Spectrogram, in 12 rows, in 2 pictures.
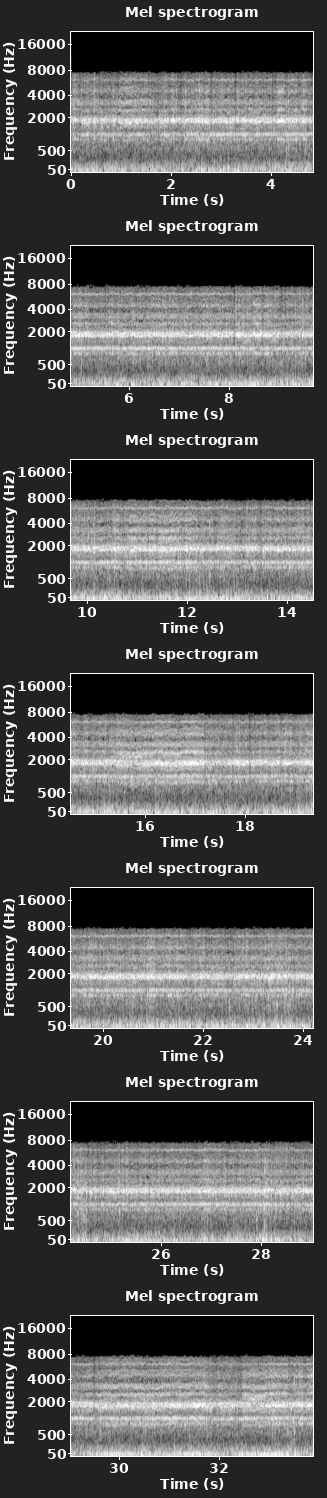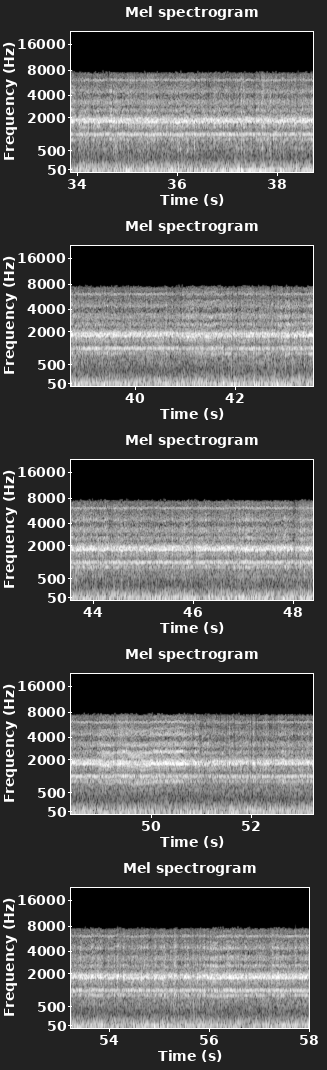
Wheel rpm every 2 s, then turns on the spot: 230, 230, 230, 230, 230, 230, 240, 230, 230, 230, 230, 230, 230, 230, 230, 220, 220, 230, 240, 230, 230, 230, 230, 230, 230, 230, 230, 230, 230.
none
